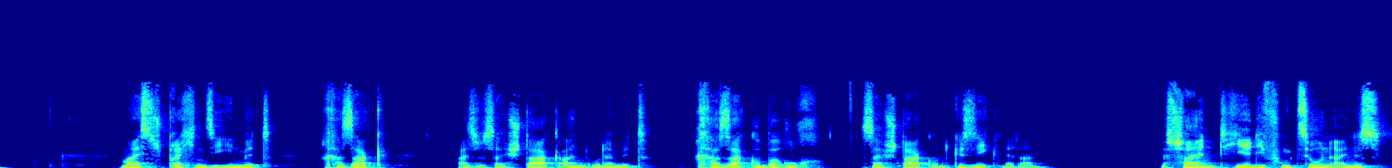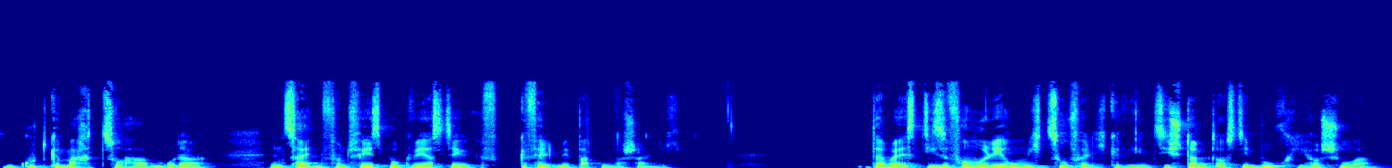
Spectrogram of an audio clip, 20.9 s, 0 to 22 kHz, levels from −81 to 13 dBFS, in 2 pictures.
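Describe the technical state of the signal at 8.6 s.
At 8.6 s the signal is intact, with no dropout, distortion, or other fault in the speech at that point.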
